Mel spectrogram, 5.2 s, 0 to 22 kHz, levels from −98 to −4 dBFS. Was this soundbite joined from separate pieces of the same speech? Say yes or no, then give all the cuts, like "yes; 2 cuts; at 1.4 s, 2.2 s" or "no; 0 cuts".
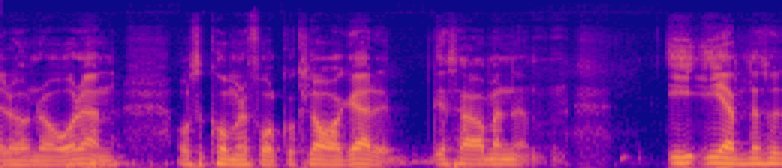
no; 0 cuts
